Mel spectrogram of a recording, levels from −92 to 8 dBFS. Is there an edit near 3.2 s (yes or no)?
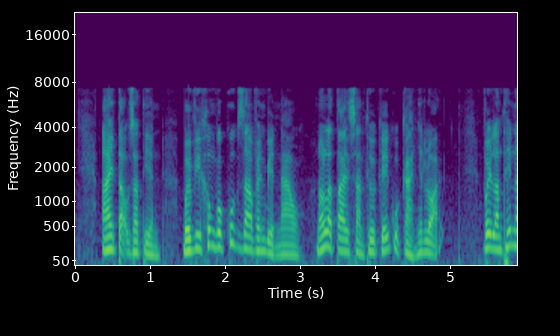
yes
